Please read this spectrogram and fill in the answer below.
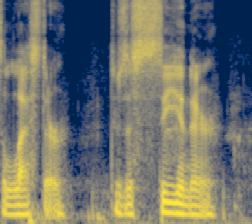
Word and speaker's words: Leicester: Lester that doesn't make any sense that it's Lester there's a SE in there it's leester well I guess I'll it's spelled Laker Lester ler well can you say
